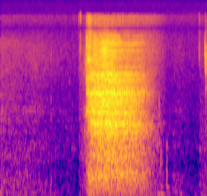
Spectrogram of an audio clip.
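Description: A man's sigh: one breathy exhale close to the microphone, about a second in, lasting about half a second.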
